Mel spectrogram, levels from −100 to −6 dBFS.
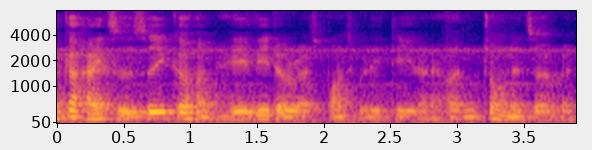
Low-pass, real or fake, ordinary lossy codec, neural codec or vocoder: none; real; none; none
